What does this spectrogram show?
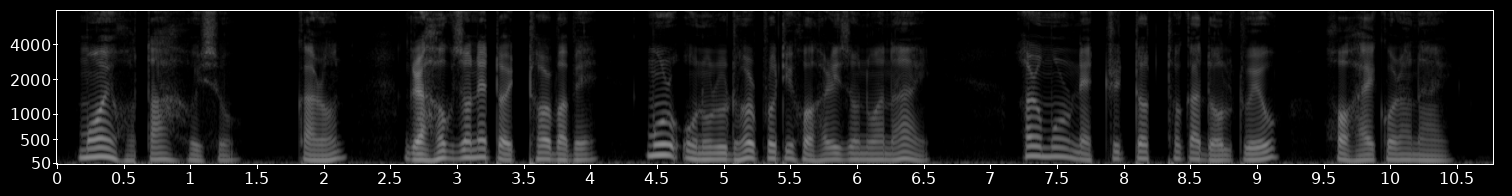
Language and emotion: Assamese, sad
